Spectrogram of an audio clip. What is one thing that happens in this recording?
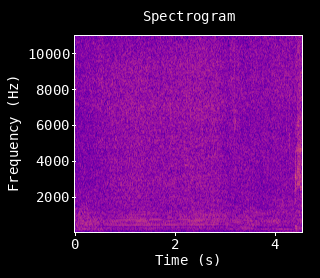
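A racing car engine whines at high revs.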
